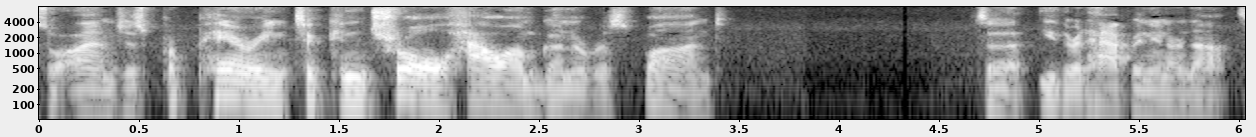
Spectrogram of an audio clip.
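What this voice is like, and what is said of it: Thick New York accent. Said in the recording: “Obviously people can tell you're from New York. Your accent's a little bit thicker than mine”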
